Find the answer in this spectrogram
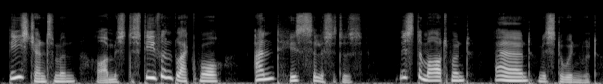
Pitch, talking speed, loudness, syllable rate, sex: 180 Hz, 140 wpm, -18 LUFS, 5.5 syllables/s, male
